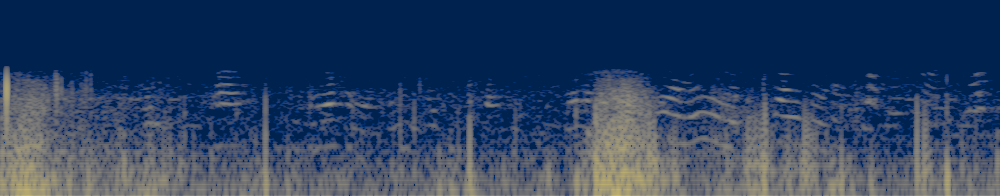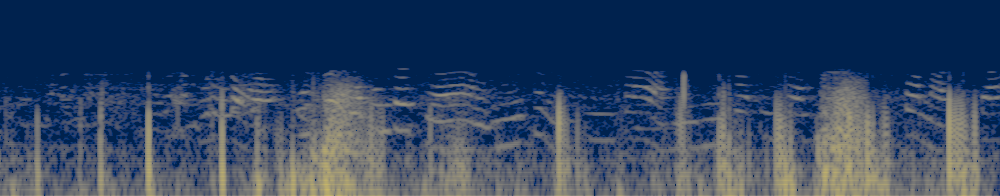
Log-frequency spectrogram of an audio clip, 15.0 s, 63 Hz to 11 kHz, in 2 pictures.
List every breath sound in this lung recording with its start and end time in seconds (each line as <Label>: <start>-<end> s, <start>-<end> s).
Inhalation: 4.33-5.14 s, 9.66-10.47 s, 13.59-14.40 s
